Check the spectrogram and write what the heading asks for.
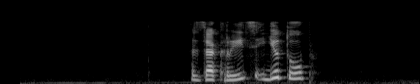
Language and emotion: Russian, positive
